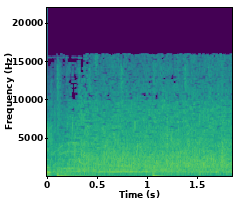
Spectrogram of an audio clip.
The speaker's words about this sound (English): Yo, give Martin Lawrence a round of applause, everybody, and enjoy the show.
